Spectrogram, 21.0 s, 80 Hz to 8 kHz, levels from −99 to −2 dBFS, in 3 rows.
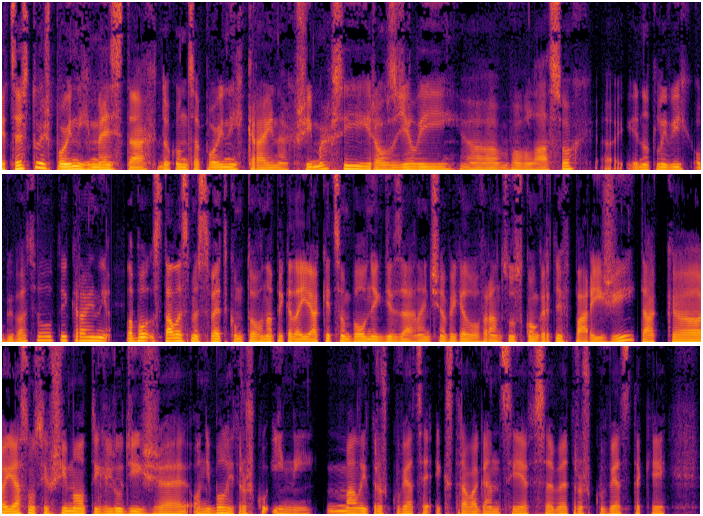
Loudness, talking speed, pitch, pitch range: -24 LUFS, 170 wpm, 115 Hz, 110-125 Hz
